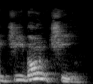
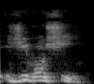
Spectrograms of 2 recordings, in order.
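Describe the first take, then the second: First: "Givenchy" as jee-von-chee; hard j and ch in "Givenchy"; accented mispronunciation of Givenchy. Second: "Givenchy" as zhee-von-shee; brand pronunciation of Givenchy. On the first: Showing how accented speakers say it, Givenchy as jee-von-chee. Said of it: "people with an accent might say". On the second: Showing the co-host the brand's way, Givenchy as zhee-von-shee. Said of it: "that's how the brand is spoke". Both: Shown as a demonstration.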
